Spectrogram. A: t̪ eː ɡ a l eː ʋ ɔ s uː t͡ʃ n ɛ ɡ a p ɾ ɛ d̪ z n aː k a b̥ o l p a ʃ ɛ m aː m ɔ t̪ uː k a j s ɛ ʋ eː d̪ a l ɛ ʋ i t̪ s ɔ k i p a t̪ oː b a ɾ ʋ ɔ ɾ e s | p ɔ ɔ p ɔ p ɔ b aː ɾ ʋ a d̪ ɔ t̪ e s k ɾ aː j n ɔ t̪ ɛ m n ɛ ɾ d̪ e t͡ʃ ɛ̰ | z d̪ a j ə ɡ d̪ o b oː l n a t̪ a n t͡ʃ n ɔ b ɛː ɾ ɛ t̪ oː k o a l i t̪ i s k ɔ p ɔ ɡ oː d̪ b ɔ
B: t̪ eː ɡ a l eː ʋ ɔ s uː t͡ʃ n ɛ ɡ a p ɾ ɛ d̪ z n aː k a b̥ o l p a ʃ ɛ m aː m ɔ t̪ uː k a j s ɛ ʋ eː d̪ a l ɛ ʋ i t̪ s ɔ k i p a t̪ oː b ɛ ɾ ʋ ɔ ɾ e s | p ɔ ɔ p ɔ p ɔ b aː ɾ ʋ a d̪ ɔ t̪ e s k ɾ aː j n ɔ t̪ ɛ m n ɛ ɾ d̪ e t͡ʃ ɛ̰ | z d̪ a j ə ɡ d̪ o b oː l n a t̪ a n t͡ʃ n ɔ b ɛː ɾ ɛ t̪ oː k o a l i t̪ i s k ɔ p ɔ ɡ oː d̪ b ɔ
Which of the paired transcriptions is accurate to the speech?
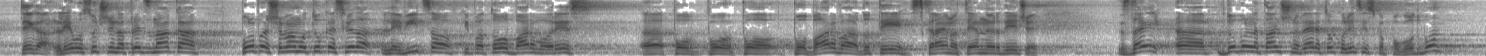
A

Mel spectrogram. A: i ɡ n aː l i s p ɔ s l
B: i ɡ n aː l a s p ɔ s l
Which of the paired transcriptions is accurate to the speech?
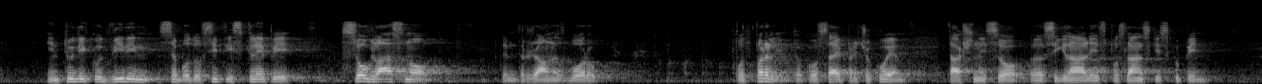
A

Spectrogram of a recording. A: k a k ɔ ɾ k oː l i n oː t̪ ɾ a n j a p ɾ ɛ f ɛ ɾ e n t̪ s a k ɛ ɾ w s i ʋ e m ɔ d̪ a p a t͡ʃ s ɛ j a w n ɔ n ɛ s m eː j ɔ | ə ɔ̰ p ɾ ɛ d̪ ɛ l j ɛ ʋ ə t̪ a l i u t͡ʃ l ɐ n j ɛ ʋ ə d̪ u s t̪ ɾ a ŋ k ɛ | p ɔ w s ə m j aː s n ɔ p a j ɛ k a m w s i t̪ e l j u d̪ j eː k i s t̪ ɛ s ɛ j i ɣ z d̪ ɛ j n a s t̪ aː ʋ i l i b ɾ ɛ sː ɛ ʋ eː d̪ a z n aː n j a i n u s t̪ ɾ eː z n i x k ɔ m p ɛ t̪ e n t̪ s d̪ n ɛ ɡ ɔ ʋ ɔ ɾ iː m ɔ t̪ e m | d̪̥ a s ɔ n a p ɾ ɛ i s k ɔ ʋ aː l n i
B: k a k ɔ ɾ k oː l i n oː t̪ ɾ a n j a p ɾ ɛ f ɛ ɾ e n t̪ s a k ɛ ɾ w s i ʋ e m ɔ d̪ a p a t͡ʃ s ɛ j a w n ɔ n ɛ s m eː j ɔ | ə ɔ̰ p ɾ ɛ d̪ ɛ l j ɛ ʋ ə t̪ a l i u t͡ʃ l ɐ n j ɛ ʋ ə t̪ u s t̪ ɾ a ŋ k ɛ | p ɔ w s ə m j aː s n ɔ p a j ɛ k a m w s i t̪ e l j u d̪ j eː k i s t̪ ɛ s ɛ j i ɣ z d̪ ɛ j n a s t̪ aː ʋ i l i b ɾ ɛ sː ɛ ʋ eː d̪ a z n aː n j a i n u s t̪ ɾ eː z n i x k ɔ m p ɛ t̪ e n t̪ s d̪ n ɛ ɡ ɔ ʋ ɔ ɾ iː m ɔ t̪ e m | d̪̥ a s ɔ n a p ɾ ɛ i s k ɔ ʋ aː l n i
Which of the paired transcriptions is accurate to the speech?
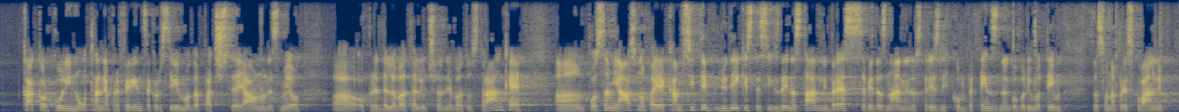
B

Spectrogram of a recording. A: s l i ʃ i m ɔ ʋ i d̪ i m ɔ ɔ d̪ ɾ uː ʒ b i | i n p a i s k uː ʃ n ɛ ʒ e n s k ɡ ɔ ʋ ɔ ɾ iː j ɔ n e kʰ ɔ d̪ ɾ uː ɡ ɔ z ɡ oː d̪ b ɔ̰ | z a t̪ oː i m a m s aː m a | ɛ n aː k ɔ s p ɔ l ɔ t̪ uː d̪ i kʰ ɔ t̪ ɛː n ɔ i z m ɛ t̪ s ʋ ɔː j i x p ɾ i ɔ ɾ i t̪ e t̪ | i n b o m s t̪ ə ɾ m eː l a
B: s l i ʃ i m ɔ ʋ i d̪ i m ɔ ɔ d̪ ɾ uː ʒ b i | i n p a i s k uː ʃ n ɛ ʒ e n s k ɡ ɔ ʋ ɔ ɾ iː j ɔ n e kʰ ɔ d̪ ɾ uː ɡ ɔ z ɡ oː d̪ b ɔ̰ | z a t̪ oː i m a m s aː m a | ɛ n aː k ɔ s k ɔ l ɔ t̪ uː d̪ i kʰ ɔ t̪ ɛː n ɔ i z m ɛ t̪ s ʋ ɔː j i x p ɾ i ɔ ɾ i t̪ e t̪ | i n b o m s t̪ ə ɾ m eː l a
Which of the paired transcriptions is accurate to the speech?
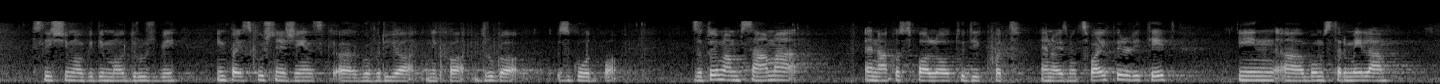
A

